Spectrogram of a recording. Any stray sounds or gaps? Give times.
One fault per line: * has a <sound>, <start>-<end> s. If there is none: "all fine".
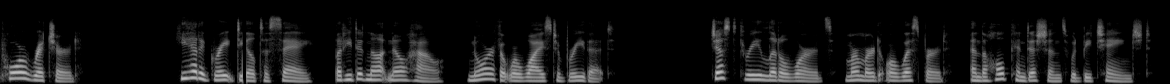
* has a dropout, 2.4-2.5 s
